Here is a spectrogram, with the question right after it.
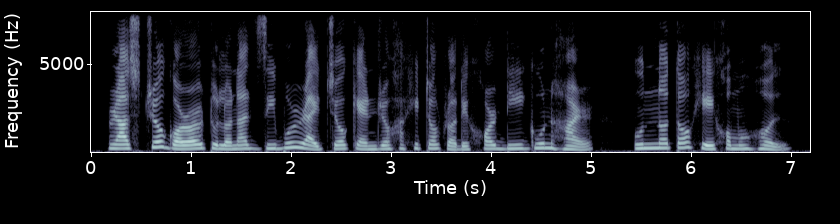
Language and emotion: Assamese, neutral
